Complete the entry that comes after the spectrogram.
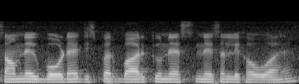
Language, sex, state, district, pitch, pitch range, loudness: Hindi, male, Uttar Pradesh, Shamli, 120 Hz, 120-125 Hz, -16 LUFS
